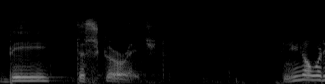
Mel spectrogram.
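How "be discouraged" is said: slow hushed whisper on the words; a whispered scripture line. Acted. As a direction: breathe the warning out, slow. Quoting scripture, dropping voice.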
